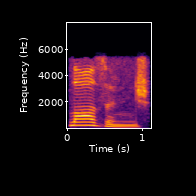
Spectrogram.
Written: lozenge

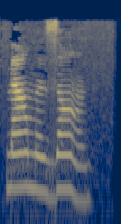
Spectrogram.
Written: malmaison

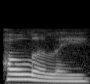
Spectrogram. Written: holily

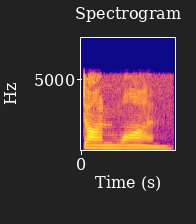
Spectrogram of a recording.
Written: Don Juan

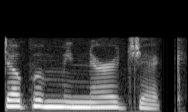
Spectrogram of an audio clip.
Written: dopaminergic

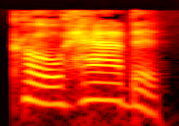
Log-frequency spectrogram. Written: cohabitor

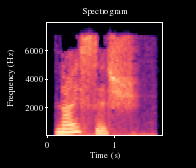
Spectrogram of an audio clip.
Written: niceish

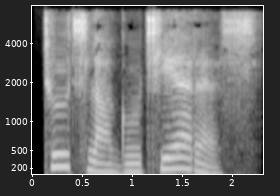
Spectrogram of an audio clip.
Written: Tuxtla Gutierrez

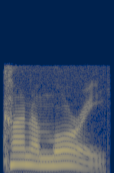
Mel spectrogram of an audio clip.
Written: con amore

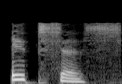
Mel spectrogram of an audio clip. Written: ipsus

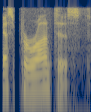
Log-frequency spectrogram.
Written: Esperantist

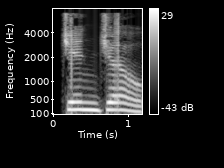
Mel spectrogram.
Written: Jinzhou

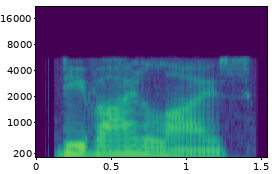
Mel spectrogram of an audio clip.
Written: devitalize

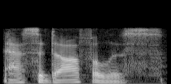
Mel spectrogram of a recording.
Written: acidophilus

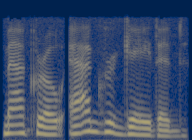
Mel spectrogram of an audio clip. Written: macroaggregated

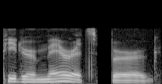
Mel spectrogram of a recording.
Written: Pietermaritzburg

